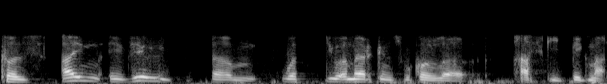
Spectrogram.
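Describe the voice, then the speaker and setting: A man with a Czech accent and a medium-pitched voice speaks at a fairly slow pace, with very wide pitch swings and long, frequent pauses. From Czechoslovakia. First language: Czech or Slovak. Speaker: caller. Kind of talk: call-in question. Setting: phone call. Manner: halting.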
